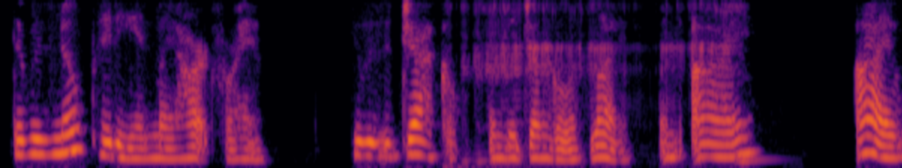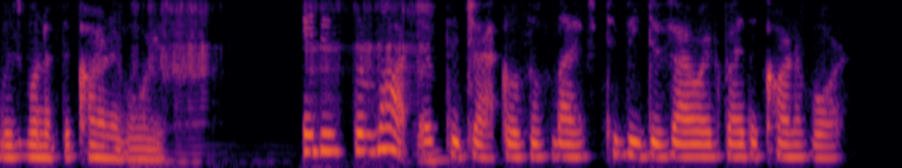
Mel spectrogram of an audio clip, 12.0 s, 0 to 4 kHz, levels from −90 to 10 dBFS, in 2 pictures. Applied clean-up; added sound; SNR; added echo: neural mask model RNNoise.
